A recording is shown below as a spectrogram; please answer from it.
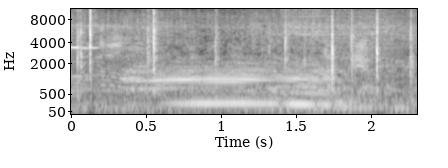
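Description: A cow moos once, a long call of about a second and a half that dips slightly at its end. Around it come a few sharp knocks of a hammer striking the back of a knife that is being driven through a cow's horn.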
